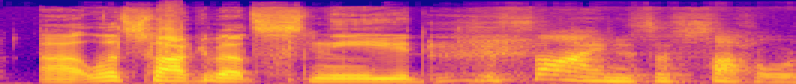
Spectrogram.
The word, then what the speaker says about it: Sneed: the shop is called sneeds Feed and Seed where Feed and Seed both end in the sound Eid thus rhyming with the name of the owner Sneed can we get this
